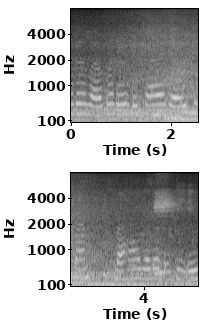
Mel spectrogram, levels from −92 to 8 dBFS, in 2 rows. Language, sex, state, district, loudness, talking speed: Odia, female, Odisha, Malkangiri, -16 LUFS, 95 wpm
